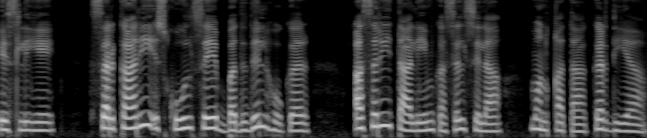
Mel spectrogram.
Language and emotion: Urdu, neutral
